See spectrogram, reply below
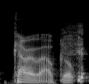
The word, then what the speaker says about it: Carabao Cup: I always say Cab- I always to say Willy Caballero Cup, but it's not. Is it? Carabao Cup. Carabao Cup in it, League Cup, straight to Pens.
